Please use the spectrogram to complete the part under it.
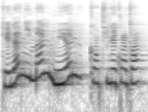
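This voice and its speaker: A woman voicing a cheerful young explorer girl in a children's storybook reading, asking bright quiz questions. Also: high-pitched, moderate pace, lightly acted. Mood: cheerful, questioning.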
